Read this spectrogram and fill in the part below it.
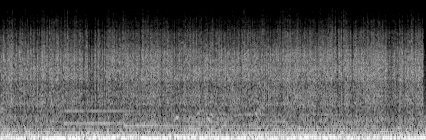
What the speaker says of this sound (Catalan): Això no és ploure, això és pedra.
